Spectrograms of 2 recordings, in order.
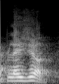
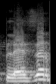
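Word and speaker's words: pleasure: सा ध्यान रखिए कि ये प्लेजर नहीं होता, इसकी करेक्ट प्रोनाउंसिएशन है प्लेजर। बोल के देखिए, ट्रेजर, मेजर, ये जितने भी वर्ड्स हैं जो इससे बोलते हैं उसमें ज आता है।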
